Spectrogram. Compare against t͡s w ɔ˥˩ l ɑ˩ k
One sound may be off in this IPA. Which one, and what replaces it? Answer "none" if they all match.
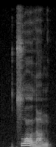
k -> ŋ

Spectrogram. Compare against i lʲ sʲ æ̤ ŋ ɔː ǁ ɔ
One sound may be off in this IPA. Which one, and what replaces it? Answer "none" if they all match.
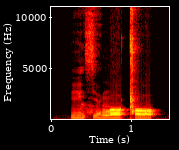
none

